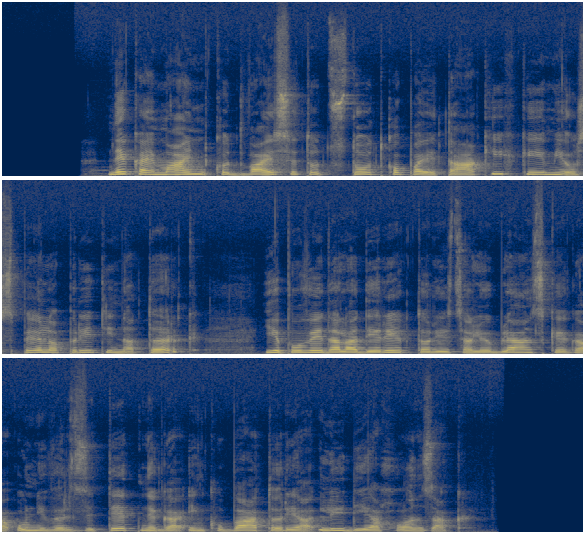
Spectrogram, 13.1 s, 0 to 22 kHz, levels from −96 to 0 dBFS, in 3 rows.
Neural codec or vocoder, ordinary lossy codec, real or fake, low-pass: none; none; real; none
